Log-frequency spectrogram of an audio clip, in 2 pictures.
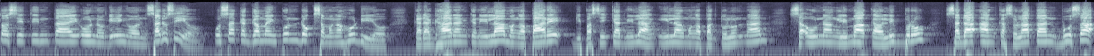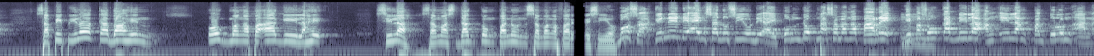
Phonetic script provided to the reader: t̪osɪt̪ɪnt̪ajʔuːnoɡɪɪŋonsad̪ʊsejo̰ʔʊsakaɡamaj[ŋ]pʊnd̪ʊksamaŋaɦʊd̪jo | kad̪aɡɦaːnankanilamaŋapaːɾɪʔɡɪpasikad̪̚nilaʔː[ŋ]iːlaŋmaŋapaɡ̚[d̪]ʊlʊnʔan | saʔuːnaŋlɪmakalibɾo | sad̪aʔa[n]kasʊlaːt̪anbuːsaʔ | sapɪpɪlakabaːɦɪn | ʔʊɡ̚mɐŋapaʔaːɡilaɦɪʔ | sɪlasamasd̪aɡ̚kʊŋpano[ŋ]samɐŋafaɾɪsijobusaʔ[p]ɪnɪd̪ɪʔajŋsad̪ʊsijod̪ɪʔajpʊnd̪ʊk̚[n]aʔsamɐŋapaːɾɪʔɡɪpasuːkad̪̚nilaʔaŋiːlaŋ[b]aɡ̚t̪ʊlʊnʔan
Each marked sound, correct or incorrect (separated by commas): correct, correct, incorrect, incorrect, incorrect, incorrect, correct, incorrect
